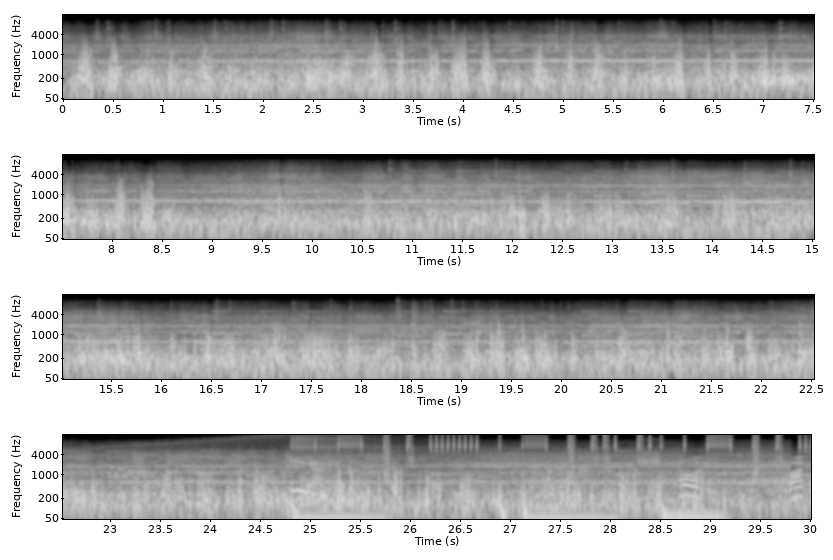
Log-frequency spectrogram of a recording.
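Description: Loaded touring bicycle rolling fast downhill on rough asphalt: a continuous rapid rattling and clicking from the bike and its handlebar bags, over a steady whine.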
